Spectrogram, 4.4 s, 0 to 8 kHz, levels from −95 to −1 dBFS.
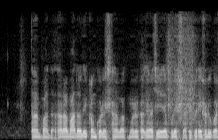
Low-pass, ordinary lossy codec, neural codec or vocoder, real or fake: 7.2 kHz; AAC, 32 kbps; codec, 16 kHz in and 24 kHz out, 1 kbps, XY-Tokenizer; fake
